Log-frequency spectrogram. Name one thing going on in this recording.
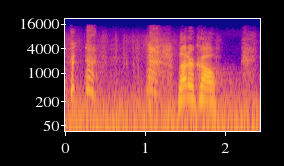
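A woman speaks firmly and coldly.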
